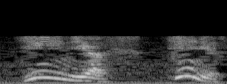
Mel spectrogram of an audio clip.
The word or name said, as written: genius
